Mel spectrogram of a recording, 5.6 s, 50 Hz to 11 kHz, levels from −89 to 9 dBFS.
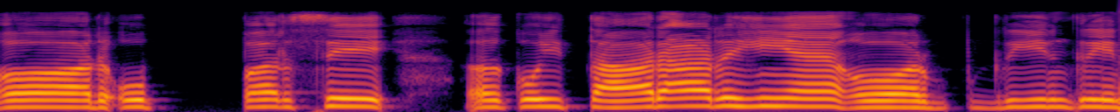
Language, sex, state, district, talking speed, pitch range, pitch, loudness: Hindi, female, Haryana, Charkhi Dadri, 130 wpm, 195-220 Hz, 205 Hz, -12 LUFS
